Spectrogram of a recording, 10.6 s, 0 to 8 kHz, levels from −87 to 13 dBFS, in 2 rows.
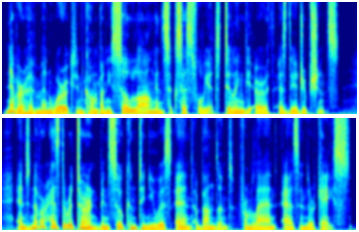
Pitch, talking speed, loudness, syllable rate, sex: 145 Hz, 185 wpm, -18 LUFS, 5.0 syllables/s, male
